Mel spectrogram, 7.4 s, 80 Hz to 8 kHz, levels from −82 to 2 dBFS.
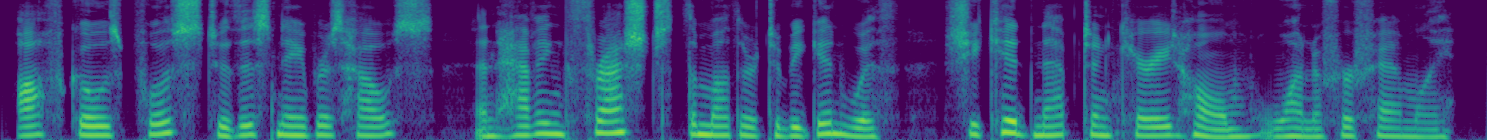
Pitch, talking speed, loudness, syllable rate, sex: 185 Hz, 195 wpm, -19 LUFS, 5.3 syllables/s, female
